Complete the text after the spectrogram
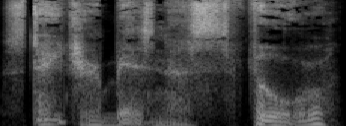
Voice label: trader male dislike greeting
